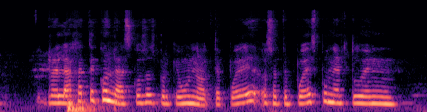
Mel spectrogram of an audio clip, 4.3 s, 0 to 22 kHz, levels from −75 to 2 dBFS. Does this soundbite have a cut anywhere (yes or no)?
no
